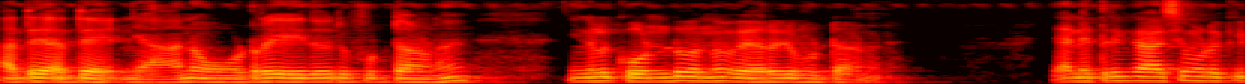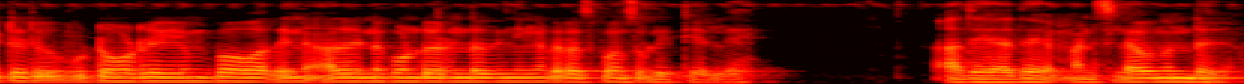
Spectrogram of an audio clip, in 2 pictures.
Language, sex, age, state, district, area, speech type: Malayalam, male, 30-45, Kerala, Palakkad, rural, spontaneous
